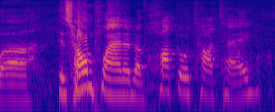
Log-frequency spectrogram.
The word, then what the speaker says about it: Hocotate: his home planet of hakot Tate God I hate how it's pronounced and from this point on I will pronounce it hoko Tate on purpose and from there it's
